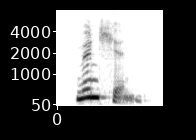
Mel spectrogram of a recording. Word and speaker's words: München: Hamburg, Bremen, Berlin, Hannover, Dortmund, Essen, Düsseldorf, Köln, Frankfurt, Stuttgart, München, Wien, Zürich. – You notice that they sound quite different from the way you usually hear them in English, but many letters are pronounced the same as in English.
